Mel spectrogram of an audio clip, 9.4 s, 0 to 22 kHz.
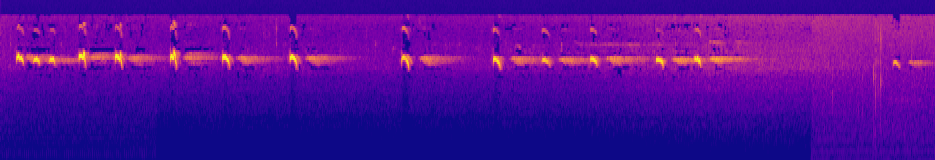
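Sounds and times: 
common kingfisher sharp high-pitched whistled calls: 0:00.1 - 0:03.4, 0:04.0 - 0:07.5, 0:08.9 - 0:09.3.

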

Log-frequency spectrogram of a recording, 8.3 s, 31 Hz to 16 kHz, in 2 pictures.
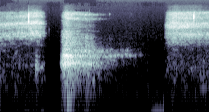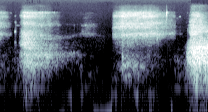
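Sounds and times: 
deep active breathing with inhales and forceful exhales: 0:00.0 - 0:02.6, 0:03.3 - 0:08.3.

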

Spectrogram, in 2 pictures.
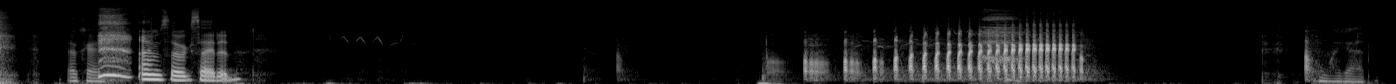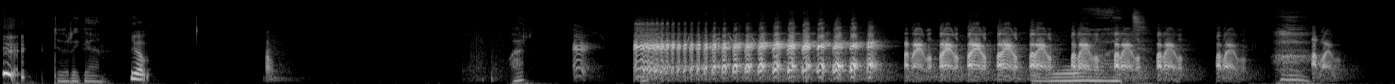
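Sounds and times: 
speech: 0:00.7 - 0:02.6
bird mating call with a rapid rattling trill: 0:07.6 - 0:11.1, 0:19.7 - 0:27.5.

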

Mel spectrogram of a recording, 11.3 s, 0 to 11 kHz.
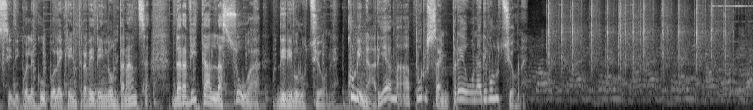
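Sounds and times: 
speech: 0:00.1 - 0:08.3
typewriter keys clacking: 0:08.3 - 0:11.2.

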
